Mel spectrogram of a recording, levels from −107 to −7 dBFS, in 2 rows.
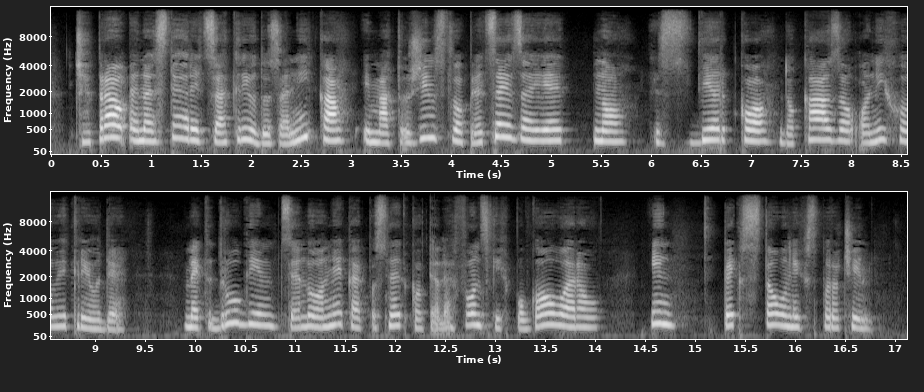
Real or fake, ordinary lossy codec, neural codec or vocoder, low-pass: fake; AAC, 48 kbps; codec, 32 kHz, 1.9 kbps, SNAC; 14.4 kHz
